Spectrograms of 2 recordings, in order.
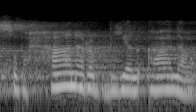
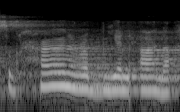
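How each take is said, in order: The two takes are said the same way.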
